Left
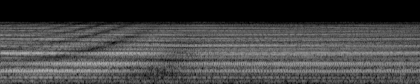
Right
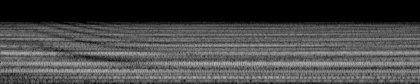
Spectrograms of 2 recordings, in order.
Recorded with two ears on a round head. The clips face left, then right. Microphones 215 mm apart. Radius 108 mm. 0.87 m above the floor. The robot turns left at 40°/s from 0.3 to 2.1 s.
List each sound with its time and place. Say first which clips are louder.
0.0 s a drone: left 4 dB; 25° left (ahead or behind); by 4.2 s 70° right (ahead or behind)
